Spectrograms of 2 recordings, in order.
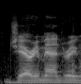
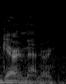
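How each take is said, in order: First: It begins with a soft 'j' sound. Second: It begins with a hard 'g' sound.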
